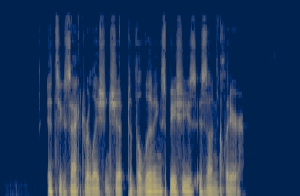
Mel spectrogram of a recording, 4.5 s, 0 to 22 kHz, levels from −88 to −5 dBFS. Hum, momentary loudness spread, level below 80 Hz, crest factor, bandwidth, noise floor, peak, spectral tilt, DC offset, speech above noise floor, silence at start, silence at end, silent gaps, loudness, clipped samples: none; 6 LU; -58 dBFS; 18 dB; 16 kHz; -85 dBFS; -16 dBFS; -5.5 dB/octave; under 0.1%; 53 dB; 0.7 s; 0.85 s; none; -33 LUFS; under 0.1%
